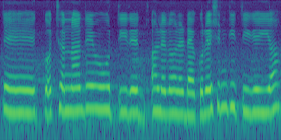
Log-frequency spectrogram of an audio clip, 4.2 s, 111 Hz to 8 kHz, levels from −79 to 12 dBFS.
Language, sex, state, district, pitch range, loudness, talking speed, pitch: Punjabi, female, Punjab, Kapurthala, 255-280 Hz, -13 LUFS, 170 wpm, 260 Hz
